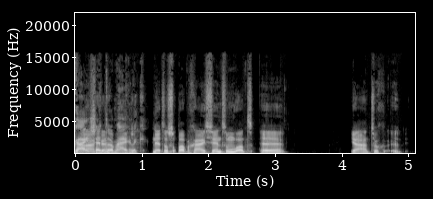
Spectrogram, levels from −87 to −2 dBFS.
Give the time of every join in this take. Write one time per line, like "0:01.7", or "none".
0:01.5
